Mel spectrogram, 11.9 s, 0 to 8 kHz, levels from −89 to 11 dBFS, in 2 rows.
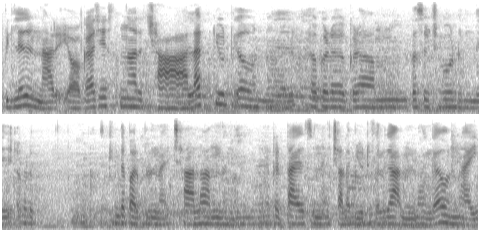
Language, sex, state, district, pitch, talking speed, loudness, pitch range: Telugu, female, Andhra Pradesh, Srikakulam, 185 Hz, 140 wpm, -30 LUFS, 175-200 Hz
